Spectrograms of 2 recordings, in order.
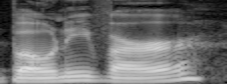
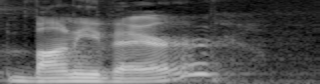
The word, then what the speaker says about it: Bon Iver: Is it Bon Iver? How do you say it? You love him. – I think it's pronounced Bon Iver. – Bon Iver.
